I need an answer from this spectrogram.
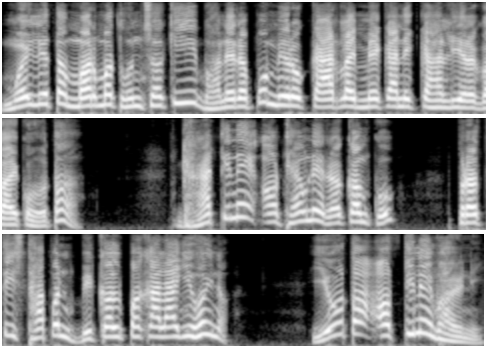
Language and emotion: Nepali, angry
